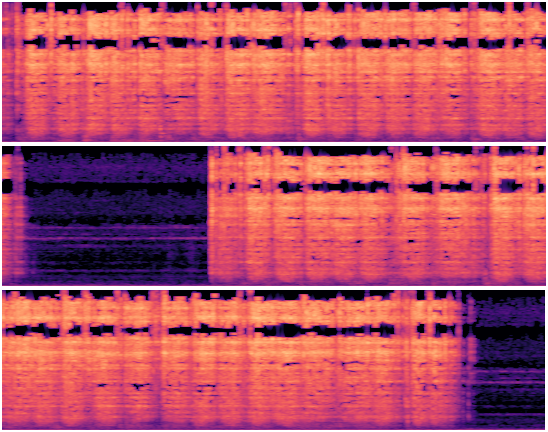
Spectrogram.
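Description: Dry mung beans rattling and scraping against a pan as they are stirred with chopsticks during dry-roasting, a dense run of tiny clicks. It stops for about two seconds midway, then resumes until near the end.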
